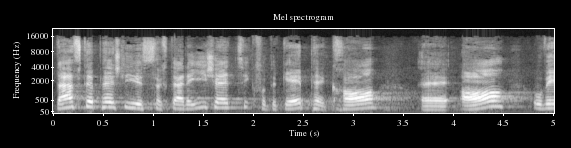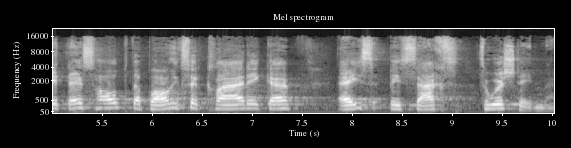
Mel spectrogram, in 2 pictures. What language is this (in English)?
Swiss German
